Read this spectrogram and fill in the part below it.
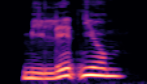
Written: millennium

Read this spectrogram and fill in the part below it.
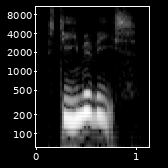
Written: stimevis

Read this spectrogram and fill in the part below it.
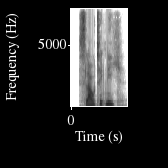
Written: slagteknik

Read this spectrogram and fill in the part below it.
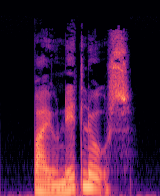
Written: bajonetlås

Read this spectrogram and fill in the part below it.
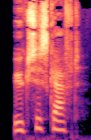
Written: økseskaft

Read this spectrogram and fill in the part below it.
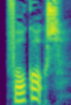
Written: forgårs

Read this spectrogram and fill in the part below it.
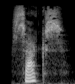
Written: sax

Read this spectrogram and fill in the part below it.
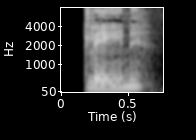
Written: glane

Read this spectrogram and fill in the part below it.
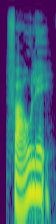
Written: farvelag

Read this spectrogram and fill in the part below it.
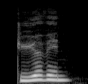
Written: dyreven

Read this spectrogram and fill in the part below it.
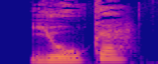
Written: yoga

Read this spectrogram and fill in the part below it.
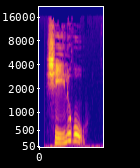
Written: sjælero

